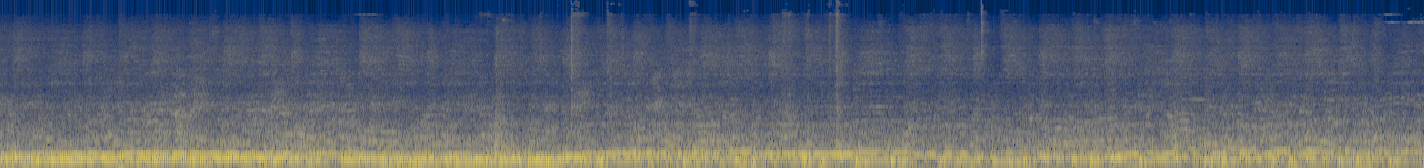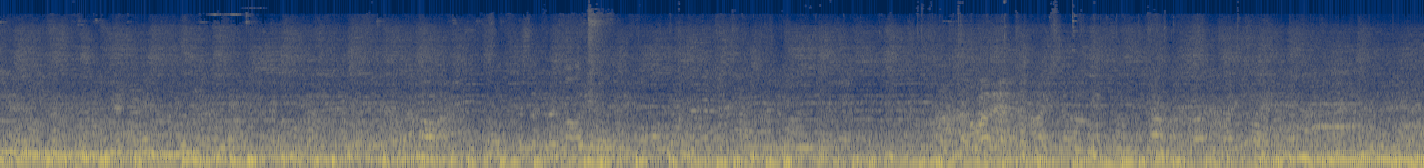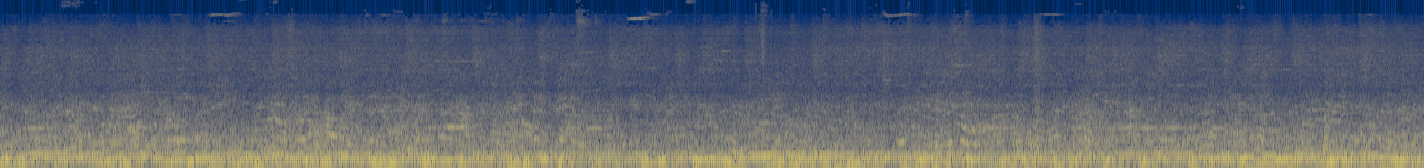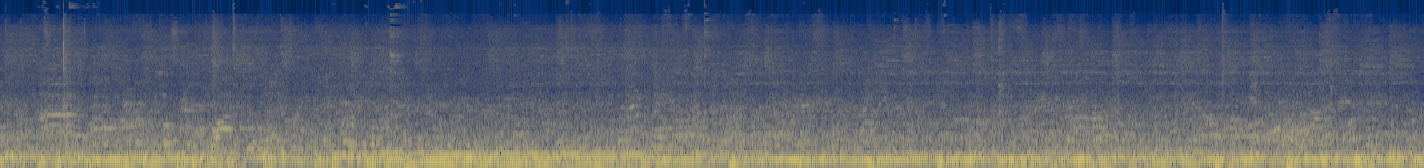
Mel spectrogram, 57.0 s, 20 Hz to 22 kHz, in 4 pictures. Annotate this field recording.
Drunks - Palermo, una sera qualunque edirolR-09HR (ROMANSOUND)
